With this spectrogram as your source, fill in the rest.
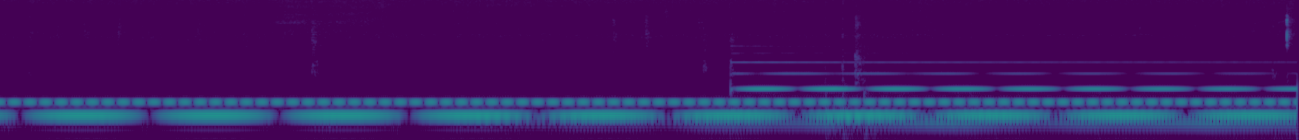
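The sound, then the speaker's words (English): Healing frequency tones layered on top of the phi ratio: a deep, steady hum swelling and fading in slow pulses about every two seconds, with higher pure tones layered on partway through, pulsing in step. No talking. “So if you can listen to it through your ears and through your mind, why not vibrate these frequencies into our bodies? layered on top of the phi ratio.”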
